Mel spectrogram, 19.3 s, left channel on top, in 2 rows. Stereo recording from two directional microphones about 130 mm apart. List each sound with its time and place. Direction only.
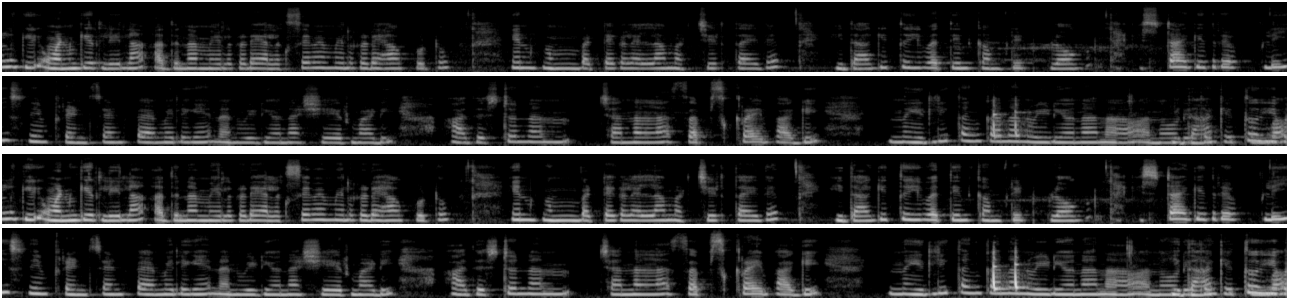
0.0 s a woman's voice: 25° right (ahead or behind)
4.4 s a woman's voice: 30° right (ahead or behind)
18.3 s speech: 50° right (ahead or behind)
